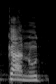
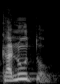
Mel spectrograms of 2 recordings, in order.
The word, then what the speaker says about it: Canut: Y obviamente, como no tenían una buena pronunciación los chilenos, no le decían Canut sino Canuto.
